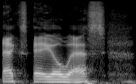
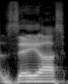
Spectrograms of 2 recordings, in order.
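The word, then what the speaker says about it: Xaos: one can agree how it's pronounced um x a oos I actually wrote down uh zos Jos cross AOS if I wanted to be cheeky about it Chow um but obviously it's kind of like meant to be like chaos because it's derived derived from limbo but yeah like that's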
